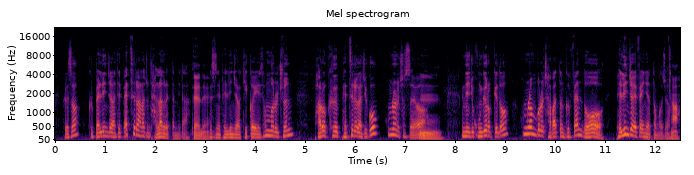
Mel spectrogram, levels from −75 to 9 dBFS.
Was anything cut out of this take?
no; 0 cuts

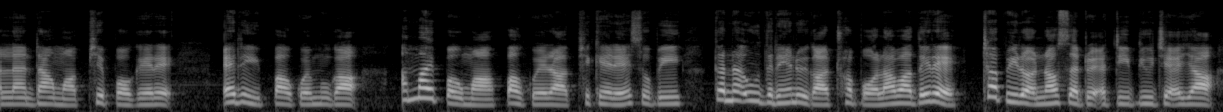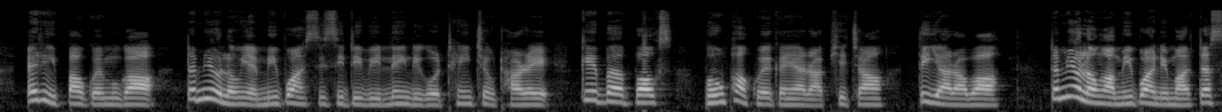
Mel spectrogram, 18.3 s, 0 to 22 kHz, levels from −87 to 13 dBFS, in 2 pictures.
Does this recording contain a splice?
no; 0 cuts

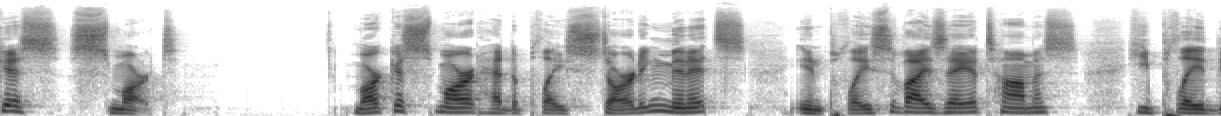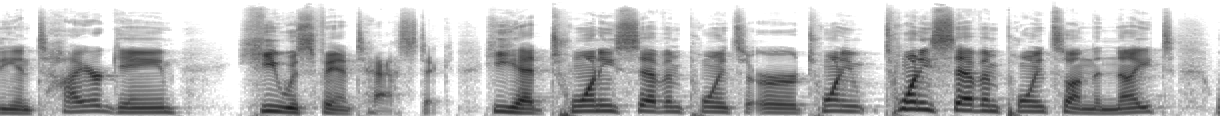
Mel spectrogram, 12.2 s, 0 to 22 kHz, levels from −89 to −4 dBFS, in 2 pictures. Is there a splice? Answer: no; 0 cuts

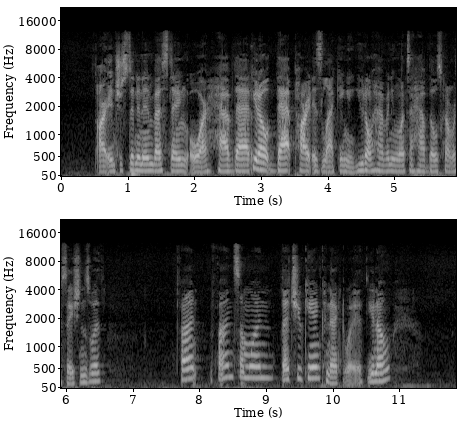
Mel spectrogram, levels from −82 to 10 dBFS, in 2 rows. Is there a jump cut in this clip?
yes; 1 cut; at 2.8 s

